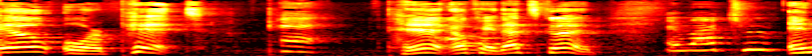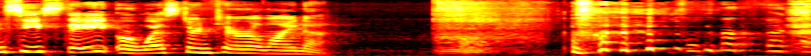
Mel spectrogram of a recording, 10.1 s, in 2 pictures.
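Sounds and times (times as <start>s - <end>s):
speech: 0.0s - 7.2s, 7.8s - 10.1s
vocal raspberry imitating a fart: 7.8s - 8.8s.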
